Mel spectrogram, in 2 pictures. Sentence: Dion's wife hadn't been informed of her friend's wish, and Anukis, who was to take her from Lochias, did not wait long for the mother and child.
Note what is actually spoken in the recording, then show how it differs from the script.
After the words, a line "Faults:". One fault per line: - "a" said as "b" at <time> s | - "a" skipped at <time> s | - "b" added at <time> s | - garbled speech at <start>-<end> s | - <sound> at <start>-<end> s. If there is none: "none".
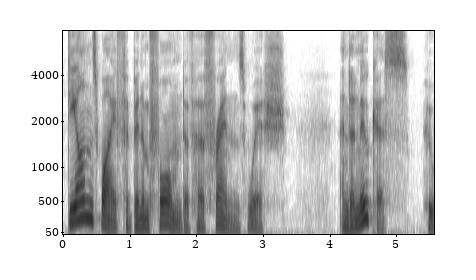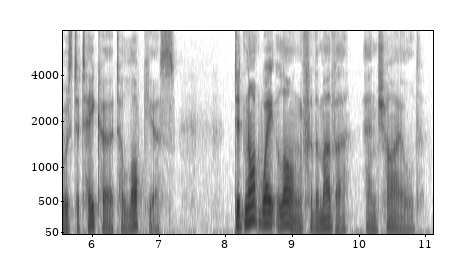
Dion's wife had been informed of her friend's wish, and Anukis, who was to take her to Lochias, did not wait long for the mother and child.
Faults:
- "hadn't" said as "had" at 0.9 s
- "from" said as "to" at 6.3 s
